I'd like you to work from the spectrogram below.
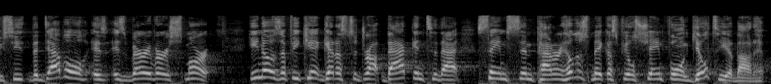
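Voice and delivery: urgent, driving sermon delivery; fervent preaching. Real, not acted. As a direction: press each promise home to the congregation. Preaches against the accuser.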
